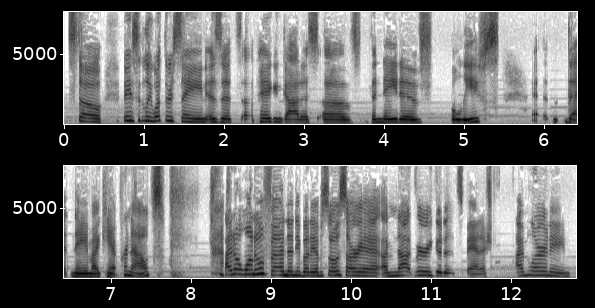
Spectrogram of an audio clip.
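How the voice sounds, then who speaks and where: A woman's voice: fairly high pitch, moderate pace, darkish tone, no room sound, faint music behind. Chatty woman reading a legend aloud. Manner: chatty, laughs often, stumbles on Spanish names. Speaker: podcast co-host. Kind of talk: casual chat reading from an article.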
